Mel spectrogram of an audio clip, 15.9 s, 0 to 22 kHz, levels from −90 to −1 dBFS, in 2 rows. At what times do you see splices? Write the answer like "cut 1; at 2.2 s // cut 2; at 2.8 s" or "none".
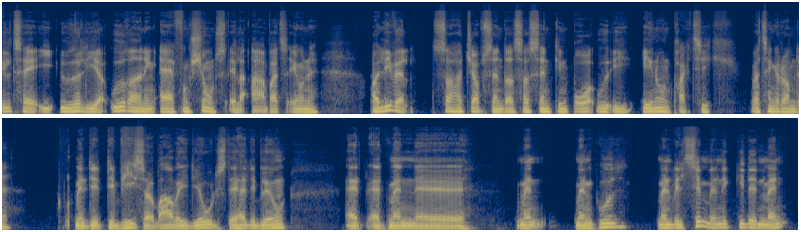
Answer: cut 1; at 8.6 s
